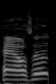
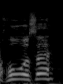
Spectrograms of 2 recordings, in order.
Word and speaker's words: Hauser: And I'll try not to forget that it's Hauser, not Hauser, as it was pronounced.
